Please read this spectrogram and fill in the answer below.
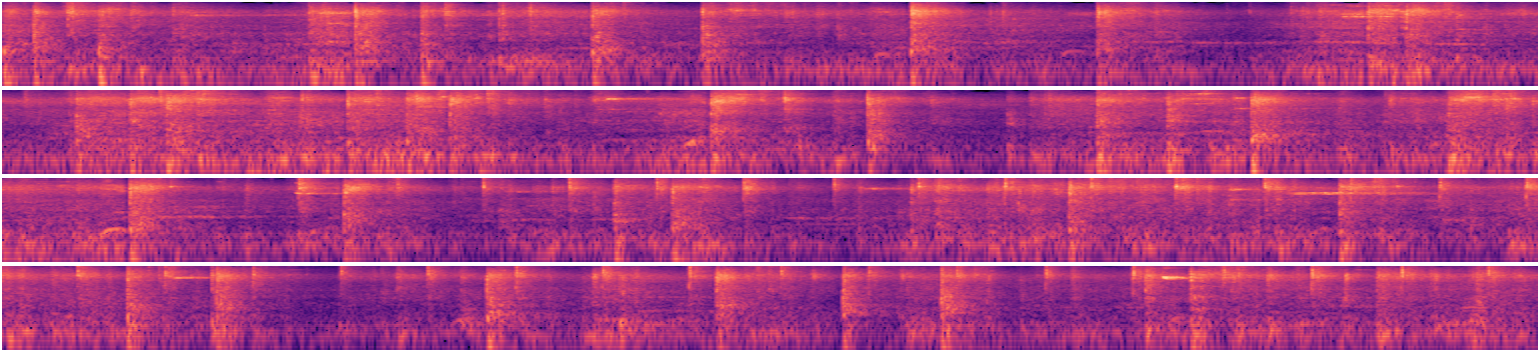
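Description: Gloved punches landing on a hanging heavy bag in quick, irregular flurries of thuds, in a large echoing gym hall.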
